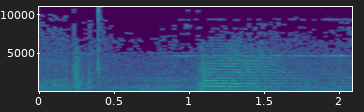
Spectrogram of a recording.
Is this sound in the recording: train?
yes

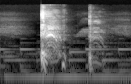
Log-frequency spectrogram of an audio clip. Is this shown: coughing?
yes

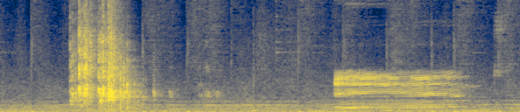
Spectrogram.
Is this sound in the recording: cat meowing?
no

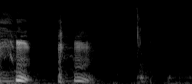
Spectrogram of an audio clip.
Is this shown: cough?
yes

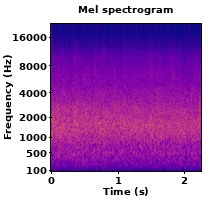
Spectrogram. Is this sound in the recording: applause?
yes

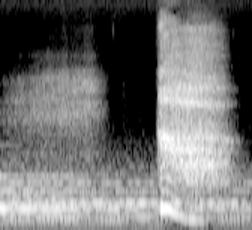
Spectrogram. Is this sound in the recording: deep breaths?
yes

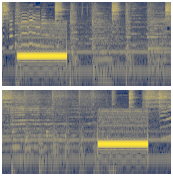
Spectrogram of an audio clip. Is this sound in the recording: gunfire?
no

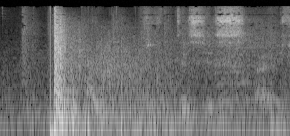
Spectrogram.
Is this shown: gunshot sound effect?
yes

